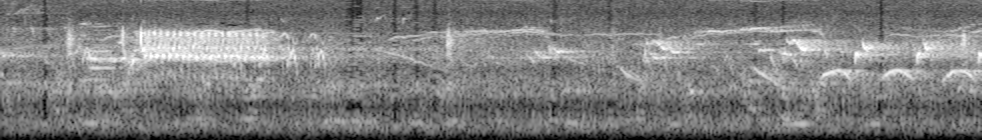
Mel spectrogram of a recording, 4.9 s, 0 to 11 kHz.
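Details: Bald eagles at the Decorah North nest on 20 April 2024, the adult female feeding two eaglets, filmed by a nest camera; a buzzy, sustained high call early on, then scattered chirping squeaks against a busy background chorus of other small birds.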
